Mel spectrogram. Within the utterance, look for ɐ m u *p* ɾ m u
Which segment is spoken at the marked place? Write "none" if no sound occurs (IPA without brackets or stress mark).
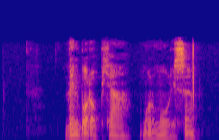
none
